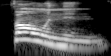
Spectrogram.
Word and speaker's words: phone: es para referirnos al teléfono bien se dice phone de hecho esta palabra tiene algo interesante y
